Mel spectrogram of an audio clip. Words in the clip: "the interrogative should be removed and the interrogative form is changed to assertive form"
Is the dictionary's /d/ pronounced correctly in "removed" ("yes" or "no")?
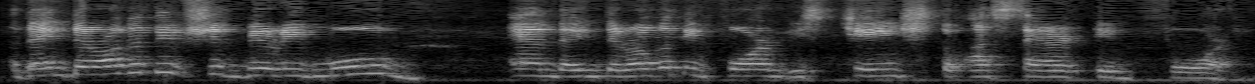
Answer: yes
